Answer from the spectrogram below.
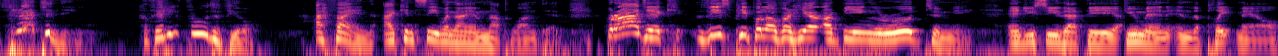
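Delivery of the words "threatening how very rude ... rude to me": character voice, pitched up, swooping and animated. Voicing a Tabaxi character introducing herself to the group: Silence of Starlight voice. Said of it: "My name is Silence of Starlight".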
